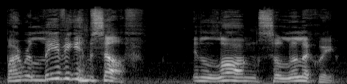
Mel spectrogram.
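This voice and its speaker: A man's voice: fairly high pitch, expressive, moderate pace, fairly bright tone. A man giving an amateur, theatrical dramatic reading of a humorous text, prone to amusement and stumbles. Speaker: amateur reader.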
